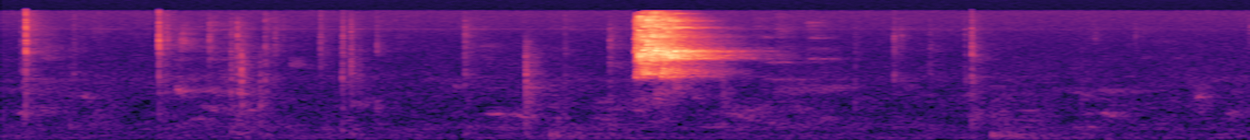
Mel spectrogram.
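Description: A single short, harsh, high-pitched bird call about three seconds in, over faint clicks of hands handling small parts.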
